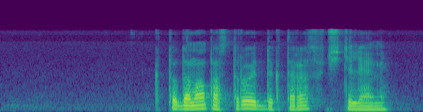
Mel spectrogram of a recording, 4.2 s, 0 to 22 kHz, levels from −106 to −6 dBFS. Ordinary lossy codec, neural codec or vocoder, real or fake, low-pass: AAC, 48 kbps; none; real; 7.2 kHz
